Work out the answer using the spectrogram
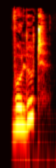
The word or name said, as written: volut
